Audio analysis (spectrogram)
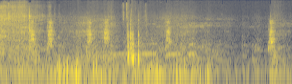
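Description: A duck quacks a few times close by amid rustling and handling noise, with short rough calls scattered across the moment and one louder pair in the middle.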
